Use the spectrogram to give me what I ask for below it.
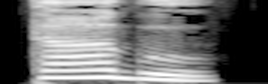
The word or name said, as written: ಥಾಕು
